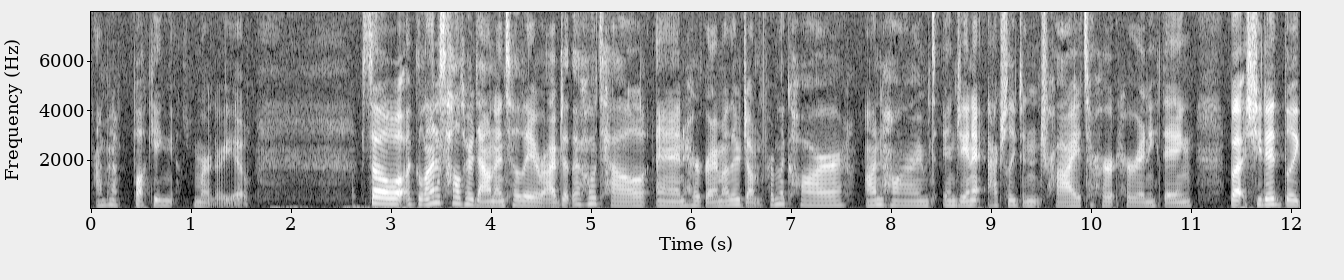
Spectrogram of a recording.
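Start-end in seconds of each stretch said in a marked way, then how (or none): 0.0-1.5 mock menacing tone, quieter. Retelling what she said in the car beside her grandmother: imitating a threat. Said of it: "And she's like".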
